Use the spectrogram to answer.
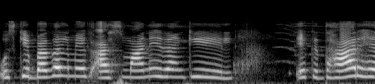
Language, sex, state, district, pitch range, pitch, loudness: Hindi, female, Jharkhand, Ranchi, 320-370 Hz, 330 Hz, -15 LUFS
